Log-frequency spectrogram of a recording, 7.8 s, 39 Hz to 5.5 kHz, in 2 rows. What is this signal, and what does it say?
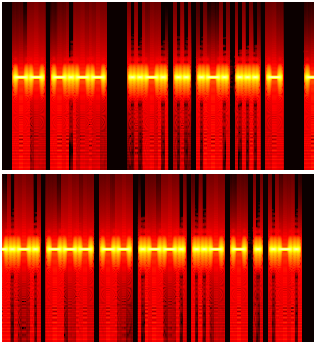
Morse code, heard as a keyed tone, about 25 wpm, 600 Hz. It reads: MY FIRST COMPUTER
